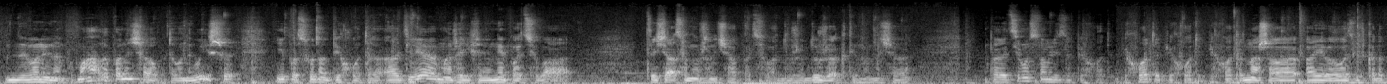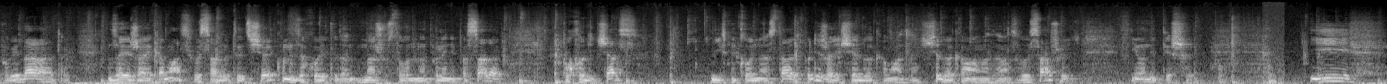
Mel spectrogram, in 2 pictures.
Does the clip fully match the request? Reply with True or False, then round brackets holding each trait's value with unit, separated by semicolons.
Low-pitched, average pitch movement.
True (95 Hz; 3.2 semitones)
